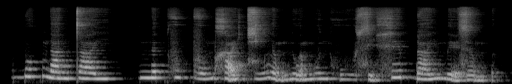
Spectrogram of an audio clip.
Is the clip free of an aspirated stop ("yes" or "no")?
yes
